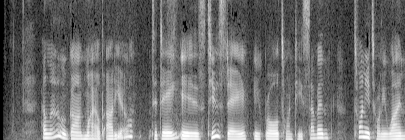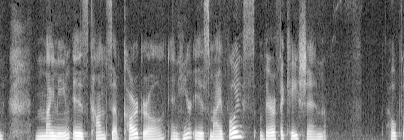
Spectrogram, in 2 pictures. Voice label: Female verification

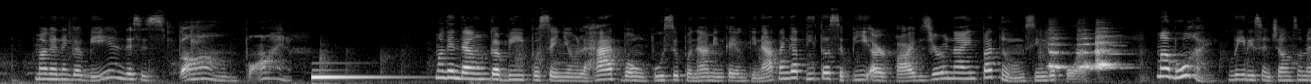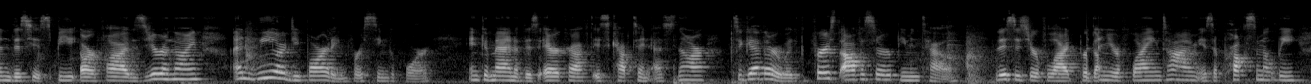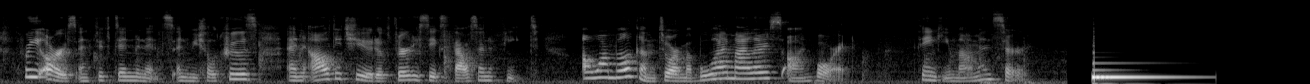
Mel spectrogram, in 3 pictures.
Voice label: Airplane Announcement

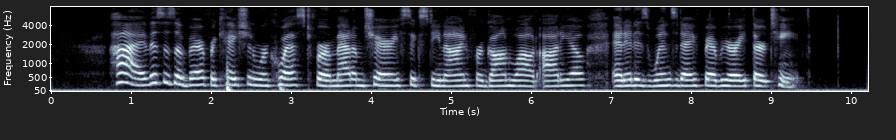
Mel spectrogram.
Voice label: Female; GWA Verification

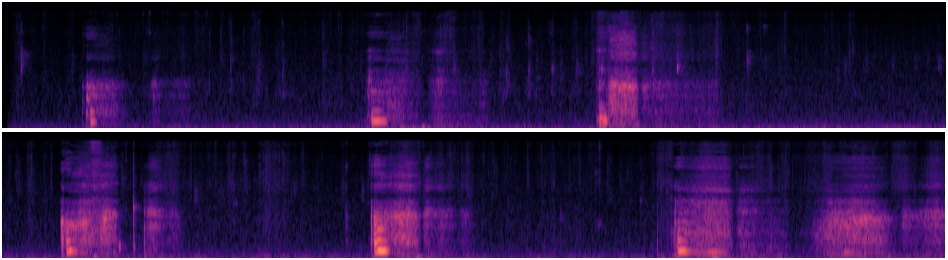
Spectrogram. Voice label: F4M lil after classes ramblefap wet-noises solo

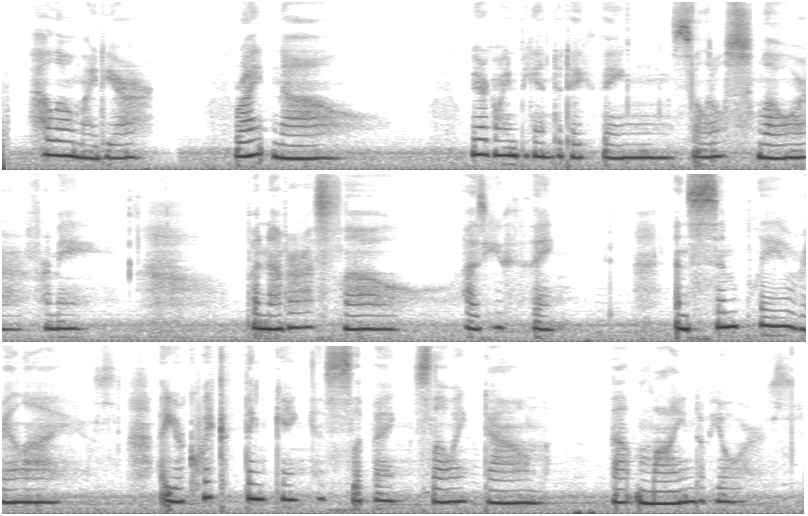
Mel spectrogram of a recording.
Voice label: Binaural Brainwashing; Erotic audio

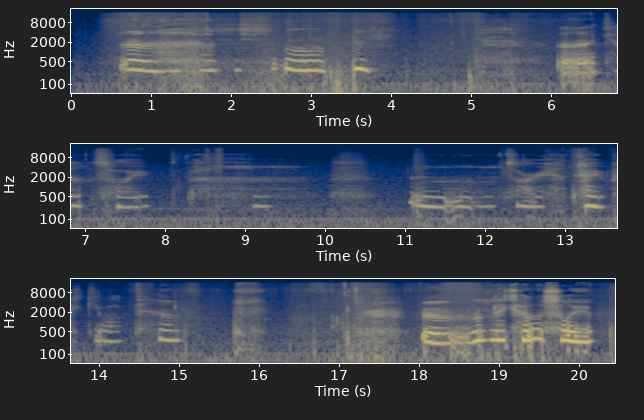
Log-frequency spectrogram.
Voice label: Warm Me Up and Wear Me Out, Cozy, Sleepy noises; F4M; GFE; Kissing; Cuddles

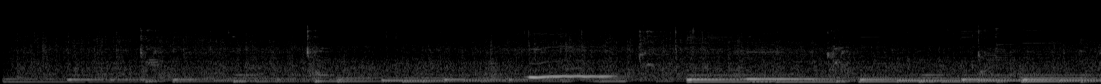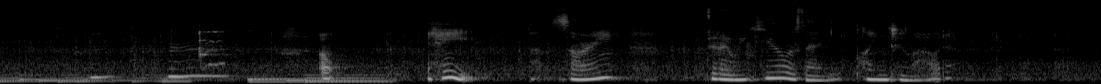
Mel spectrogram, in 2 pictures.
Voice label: F4M, Singing, Whispers, Guitar; Let's curl up on the couch and write a song together; GFE; Kissing; Sweet; Spooning; Rain Sounds

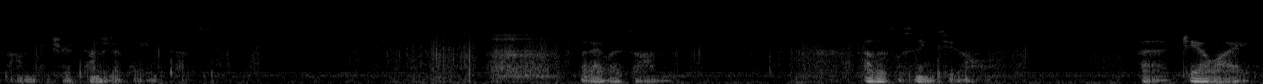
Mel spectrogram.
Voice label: Short babble with some mic issues

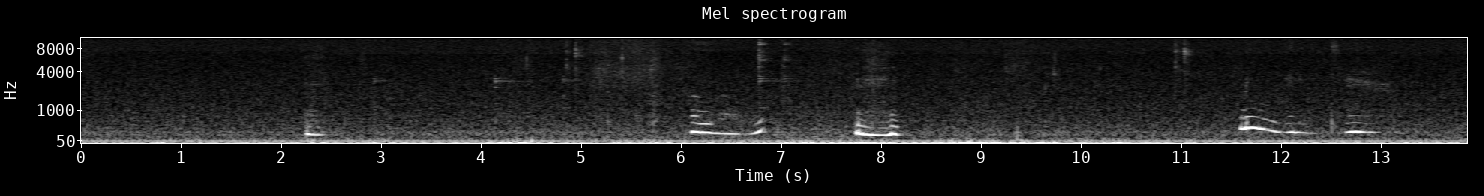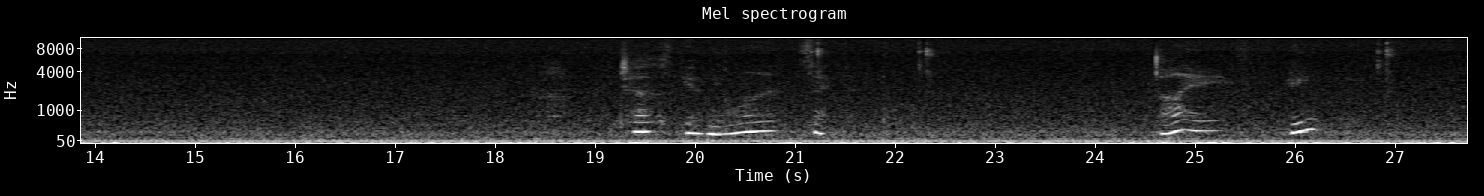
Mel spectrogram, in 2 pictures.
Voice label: ASMR Live Stream; Dude That's Wholesome

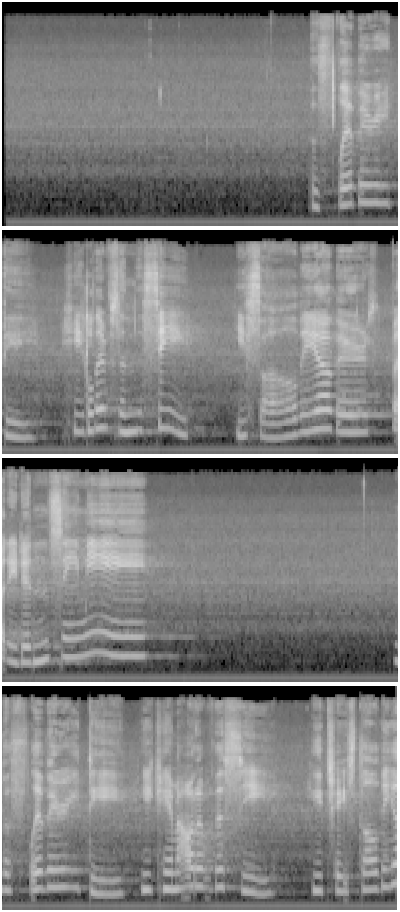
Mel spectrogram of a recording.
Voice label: Creepy little girl voice, Poem; The Slithery Dee by Shel Silverstein

